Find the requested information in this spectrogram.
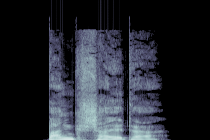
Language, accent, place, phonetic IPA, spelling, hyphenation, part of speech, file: German, Germany, Berlin, [ˈbaŋkˌʃaltɐ], Bankschalter, Bank‧schal‧ter, noun, De-Bankschalter.ogg
- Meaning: bank counter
